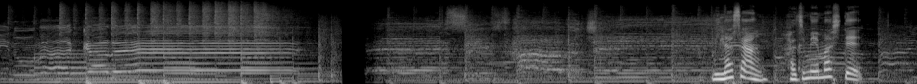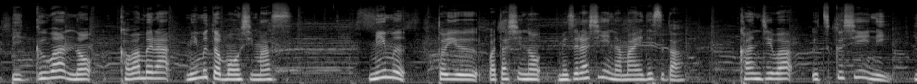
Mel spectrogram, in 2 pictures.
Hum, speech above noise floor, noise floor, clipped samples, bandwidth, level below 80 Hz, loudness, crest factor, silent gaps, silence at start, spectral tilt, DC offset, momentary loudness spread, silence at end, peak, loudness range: none; 25 dB; -43 dBFS; under 0.1%; 19.5 kHz; -44 dBFS; -19 LUFS; 20 dB; none; 0 s; -4 dB/octave; under 0.1%; 18 LU; 0 s; 0 dBFS; 13 LU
